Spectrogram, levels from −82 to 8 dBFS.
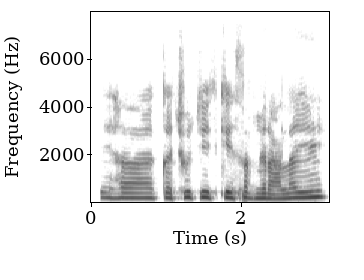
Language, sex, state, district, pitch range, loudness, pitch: Chhattisgarhi, female, Chhattisgarh, Jashpur, 200-225 Hz, -24 LUFS, 210 Hz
